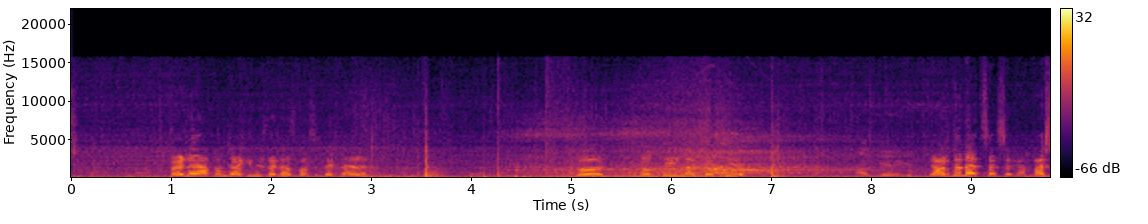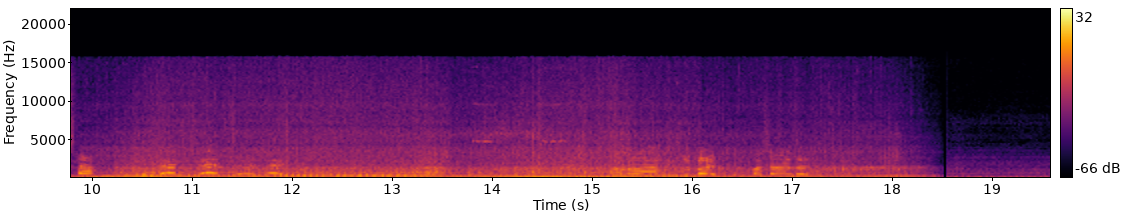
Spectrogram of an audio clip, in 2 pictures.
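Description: An engine revs as a vehicle strains in mud and snow.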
